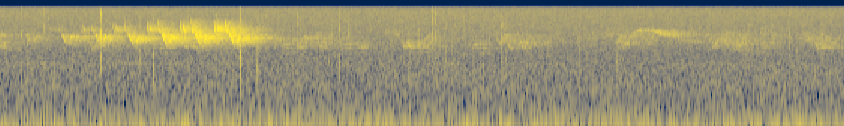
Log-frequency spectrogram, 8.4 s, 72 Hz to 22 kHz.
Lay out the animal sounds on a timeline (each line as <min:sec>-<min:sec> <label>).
0:00.0-0:08.4 Red-eyed Vireo (Vireo olivaceus)
0:00.2-0:02.9 Ovenbird (Seiurus aurocapilla)
0:02.8-0:08.4 Red-breasted Nuthatch (Sitta canadensis)
0:06.0-0:07.2 Eastern Wood-Pewee (Contopus virens)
